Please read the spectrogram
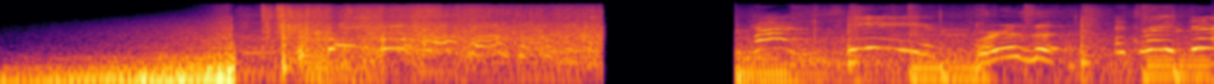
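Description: Music with its highs swept away and back, breaking into a splash of water about a second in as someone lands in a swimming pool, with voices over it. The sound cuts out completely for a moment just after the middle, then a child's high voice comes in over music.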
